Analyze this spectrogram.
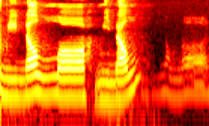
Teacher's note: lam lafaz jalallah dibaca tafkhim dan taglish.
